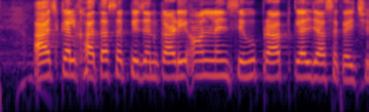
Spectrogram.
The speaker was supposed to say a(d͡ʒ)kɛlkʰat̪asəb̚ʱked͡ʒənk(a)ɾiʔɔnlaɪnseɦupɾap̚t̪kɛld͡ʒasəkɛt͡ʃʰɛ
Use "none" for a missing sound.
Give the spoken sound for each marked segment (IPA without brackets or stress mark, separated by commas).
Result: d͡ʒ, a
